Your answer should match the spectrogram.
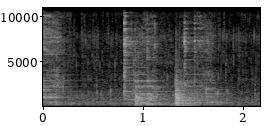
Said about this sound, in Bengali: নেড়ে গ্যাসের আঁচটাকে বাড়িয়ে আরও 2-3 মিনিট আমি ভালো মতো ফুটিয়ে নেব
